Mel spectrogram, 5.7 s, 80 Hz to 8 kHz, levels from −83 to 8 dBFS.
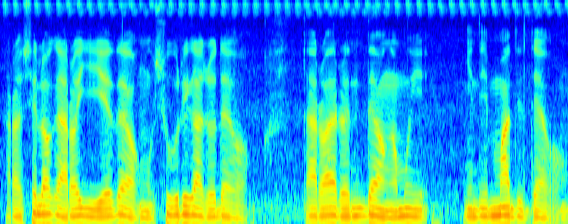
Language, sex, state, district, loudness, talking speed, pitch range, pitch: Chakma, male, Tripura, Dhalai, -19 LUFS, 190 wpm, 95-105 Hz, 95 Hz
